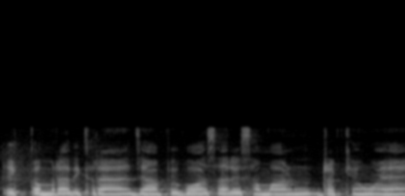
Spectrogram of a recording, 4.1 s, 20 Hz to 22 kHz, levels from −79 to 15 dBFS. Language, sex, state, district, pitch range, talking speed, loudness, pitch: Hindi, female, Haryana, Charkhi Dadri, 270-275 Hz, 190 wpm, -15 LUFS, 270 Hz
